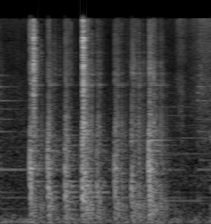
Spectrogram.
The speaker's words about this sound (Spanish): y tocó la puerta.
